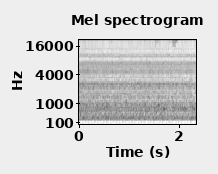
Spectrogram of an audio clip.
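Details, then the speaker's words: 2002 Jeep Grand Cherokee 4.7 HO V8, coil melting problem: low steady idle thump with occasional soft stumble; cylinder 3 intermittently not firing, intermittent misfire on cylinder 3 ignition coil circuit. "It still feels like it's got a little bit of a stumble. It still feels like she's got a miss. And she still feels like she's not firing on 3. Not all the time."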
